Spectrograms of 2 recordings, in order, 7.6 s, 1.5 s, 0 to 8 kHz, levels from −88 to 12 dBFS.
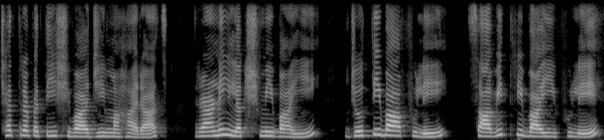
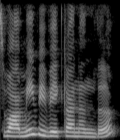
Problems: none marked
